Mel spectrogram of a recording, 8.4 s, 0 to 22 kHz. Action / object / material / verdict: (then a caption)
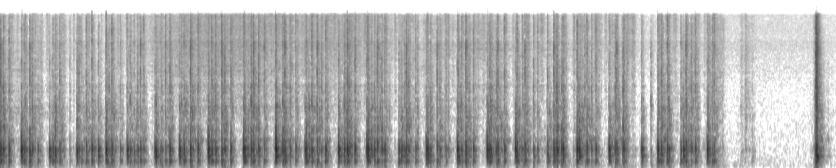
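tap / small corrugated cardboard box / cardboard / none. A small, hollow, taped corrugated cardboard box is held in both hands and tapped rapidly with the fingertips, giving a fast stream of dry, hollow taps centered in the low-mid range around 450 Hz. The tapping runs steadily for about seven seconds, then stops, and one last sharp tap follows about a second later.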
